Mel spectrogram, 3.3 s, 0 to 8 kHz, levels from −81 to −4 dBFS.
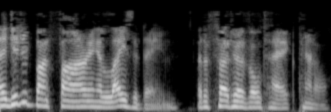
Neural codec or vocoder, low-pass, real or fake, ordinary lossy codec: codec, 44.1 kHz, 2.6 kbps, SNAC; 7.2 kHz; fake; MP3, 24 kbps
